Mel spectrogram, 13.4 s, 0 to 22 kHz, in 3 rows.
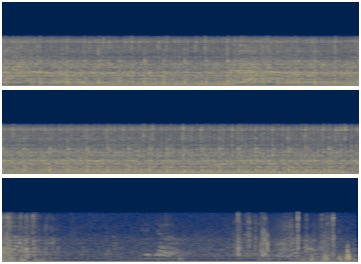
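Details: Vespa 125 scooter engine ticking over evenly with a faint, thin high-pitched whine above the exhaust note, then cutting off; the source of the whine is unclear.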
